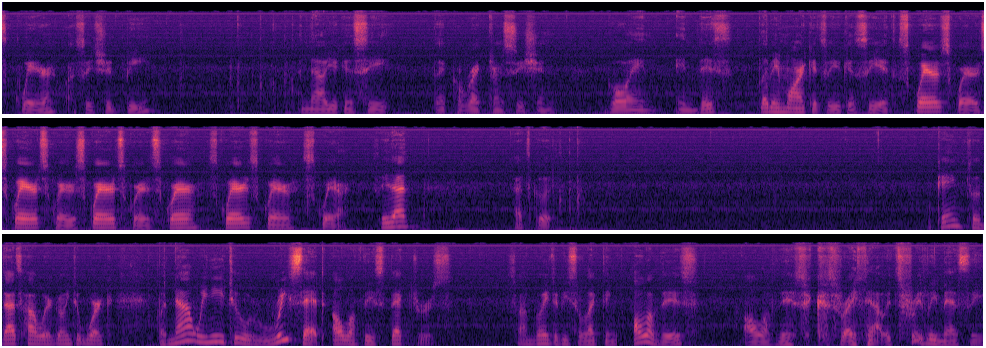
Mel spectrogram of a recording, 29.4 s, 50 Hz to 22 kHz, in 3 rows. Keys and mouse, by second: 0.4 3, 1.2 middle click, 1.7 shift+middle click, 2.5 f, 2.8 alt+a, 3.1-5.5 drag, 3.1 1, 3.6-5.5 middle drag, 3.6-5.5 right drag, 7.8 3, 8.0 shift+click, 8.5 shift+click, 9.5 shift+click, 10.4-18.4 shift+drag, 10.9-13.1 shift+middle drag, 10.9-13.1 shift+right drag, 15.6 alt+a, 15.7 1, 16.1-18.4 middle drag, 16.1-18.4 right drag, 19.9 alt+a, 21.3 3, 21.9 click, 22.9 shift+click, 23.4-25.5 shift+drag, 27.2-29.4 shift+drag, 27.2-29.4 shift+middle drag, 27.2-29.4 shift+right drag.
